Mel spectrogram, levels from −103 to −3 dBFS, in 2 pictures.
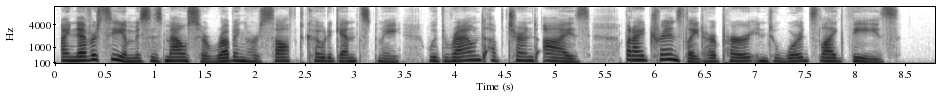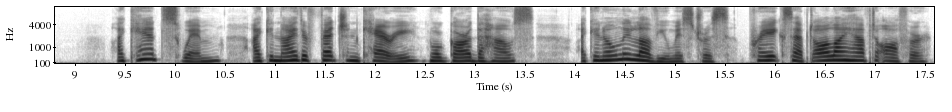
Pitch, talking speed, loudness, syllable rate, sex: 205 Hz, 170 wpm, -18 LUFS, 4.6 syllables/s, female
